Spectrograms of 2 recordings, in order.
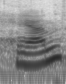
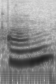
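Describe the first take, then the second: First: The word is said roughly and strongly. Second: The word is said softly and gently. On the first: This is the English way of saying it. "we pronounce it a bit more rough, I guess, a bit more strongly" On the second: This is the German or Dutch way of saying it. "you guys are more like hand"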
